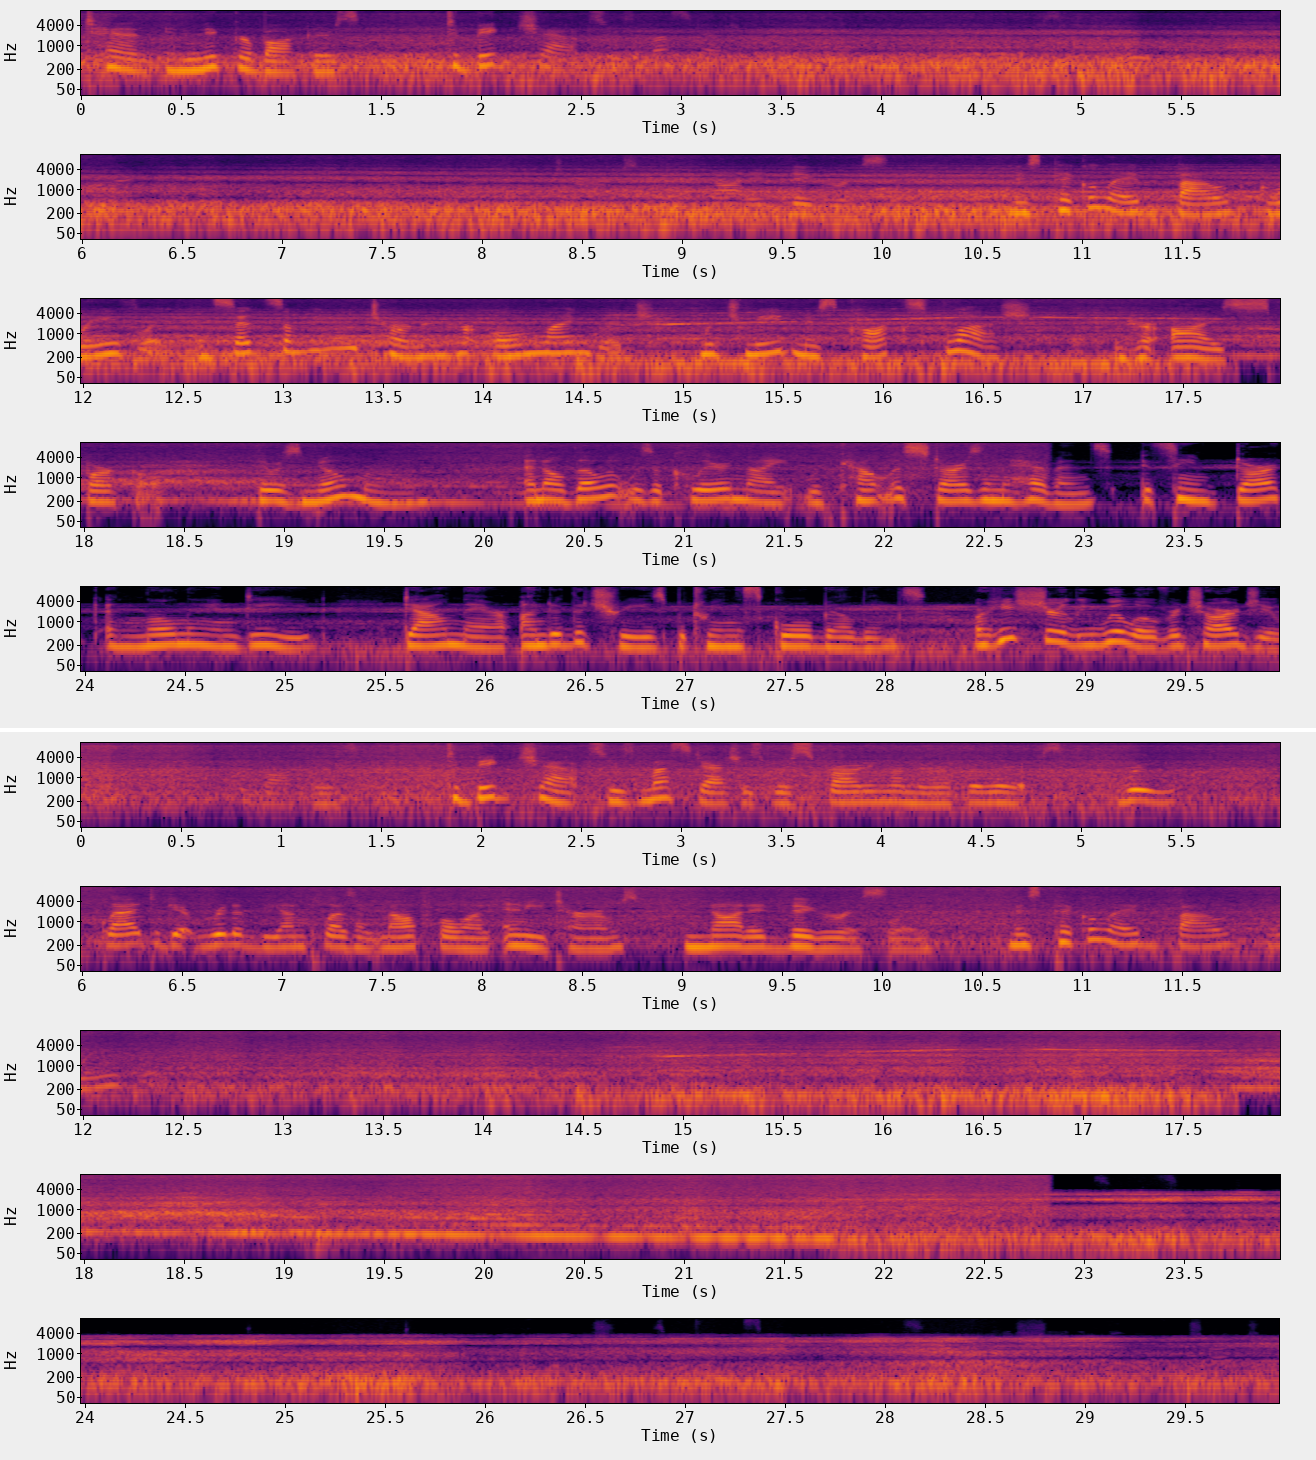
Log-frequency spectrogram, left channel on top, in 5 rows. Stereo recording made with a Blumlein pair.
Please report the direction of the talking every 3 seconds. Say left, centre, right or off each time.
centre, right, right, centre, left, left, left, left, left, left.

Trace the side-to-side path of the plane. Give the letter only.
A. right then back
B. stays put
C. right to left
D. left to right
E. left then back
D.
